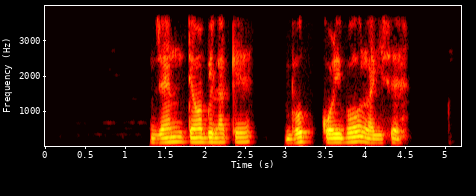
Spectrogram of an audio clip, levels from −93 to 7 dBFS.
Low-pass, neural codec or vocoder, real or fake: 3.6 kHz; none; real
